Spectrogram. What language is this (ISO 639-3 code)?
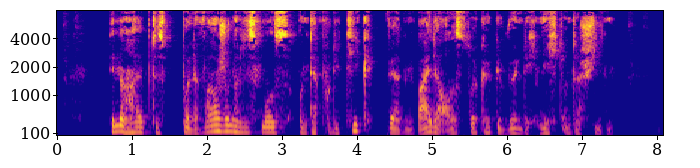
deu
